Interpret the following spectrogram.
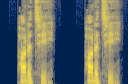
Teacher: The double T cluster can start to buzz and vibrate if you say it fast enough with enough air.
